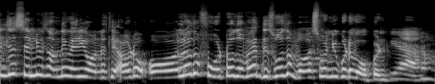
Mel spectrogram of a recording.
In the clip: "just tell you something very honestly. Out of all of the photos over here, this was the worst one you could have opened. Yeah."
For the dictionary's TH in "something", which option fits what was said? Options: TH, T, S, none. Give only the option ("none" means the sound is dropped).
T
